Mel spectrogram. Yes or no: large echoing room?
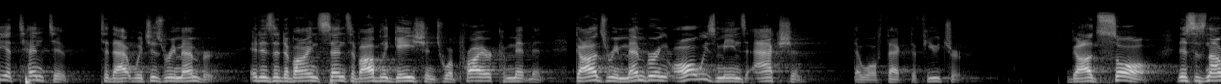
yes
